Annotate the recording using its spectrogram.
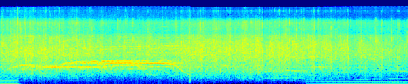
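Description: Theatre audience applauding at the end of a musical number, with one long, high whoop held over the clapping for the first few seconds. Low, steady music notes come in near the end.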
